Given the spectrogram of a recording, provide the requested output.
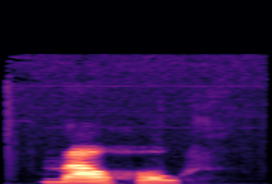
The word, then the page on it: nails: British English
